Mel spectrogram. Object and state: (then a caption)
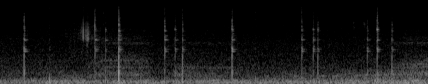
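Glass bottle tapped. Fingertips tap the side of a small, hollow brown glass bottle held in one hand. Short, bright clinks ring briefly at irregular intervals over a steady low hum.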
